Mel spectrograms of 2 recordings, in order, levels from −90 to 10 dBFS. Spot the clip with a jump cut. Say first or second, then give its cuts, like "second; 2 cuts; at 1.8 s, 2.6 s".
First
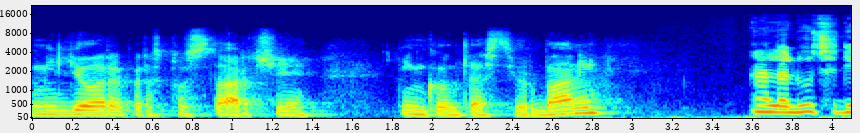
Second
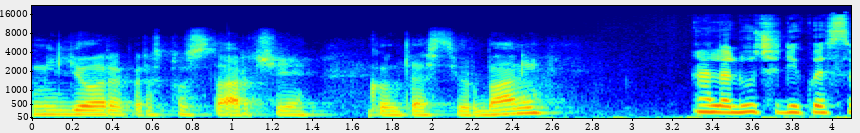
second; 1 cut; at 1.7 s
